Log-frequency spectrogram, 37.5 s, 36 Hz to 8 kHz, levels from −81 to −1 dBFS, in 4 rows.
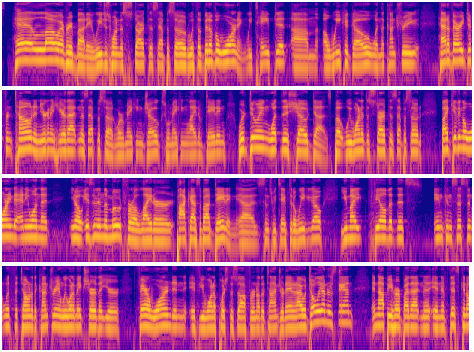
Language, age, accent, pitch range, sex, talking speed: English, 30-49, American, 140-165 Hz, male, 220 wpm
